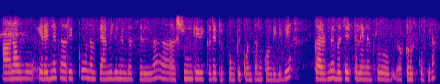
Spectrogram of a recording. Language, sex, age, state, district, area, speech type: Kannada, female, 18-30, Karnataka, Hassan, rural, conversation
